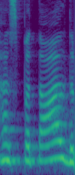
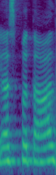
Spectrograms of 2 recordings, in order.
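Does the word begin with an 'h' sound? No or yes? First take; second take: yes; no. First: The word begins with an 'h' sound. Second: The word begins with a plain vowel. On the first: The speaker calls it wrong. "हस्पताल दुरुस्त नहीं है" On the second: The speaker calls it right. "अस्पताल दुरुस्त लफ्ज़ है"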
